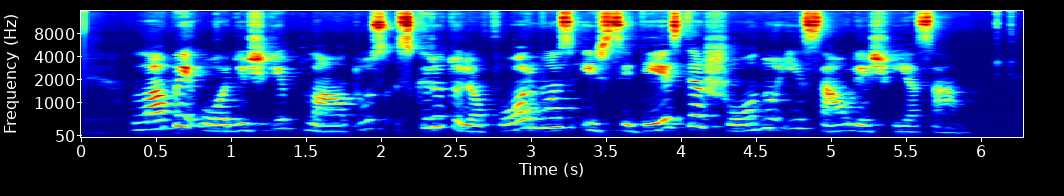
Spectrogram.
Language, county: Lithuanian, Šiauliai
